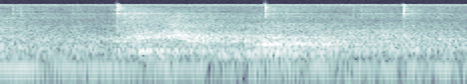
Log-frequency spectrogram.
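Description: Table tennis ball clicking sharply off bats and table, two clicks a little under a second apart, over voices in the hall and a steady low hum.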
